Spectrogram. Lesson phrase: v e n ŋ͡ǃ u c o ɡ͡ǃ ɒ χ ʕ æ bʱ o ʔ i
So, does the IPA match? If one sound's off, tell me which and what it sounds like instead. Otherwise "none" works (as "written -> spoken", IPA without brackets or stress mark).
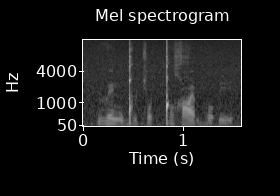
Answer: ŋ͡ǃ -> ɡ͡ǃ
